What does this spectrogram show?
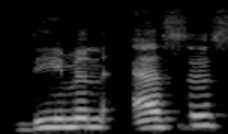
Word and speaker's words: Demonis: my name is demonis I always tell people think demon essis and you're never gonna say it wrong um I'm a Bay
